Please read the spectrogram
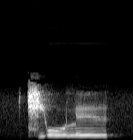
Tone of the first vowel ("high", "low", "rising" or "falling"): falling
